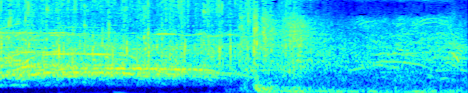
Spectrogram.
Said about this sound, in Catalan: Un aplaudiment per Nostre Senyor!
